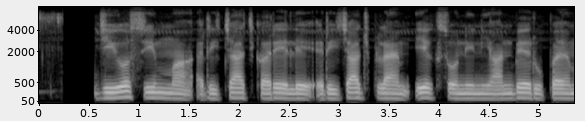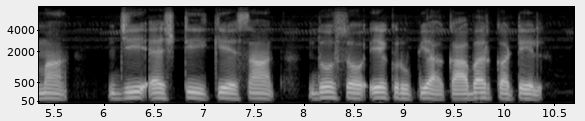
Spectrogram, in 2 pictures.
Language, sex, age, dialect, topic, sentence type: Chhattisgarhi, male, 60-100, Eastern, banking, question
